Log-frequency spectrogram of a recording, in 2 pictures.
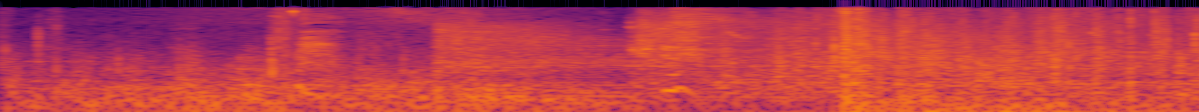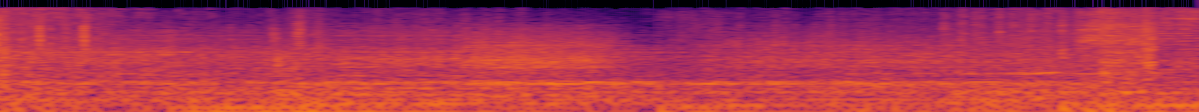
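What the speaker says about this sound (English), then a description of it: "Another explosion." A deep boom of an explosion in the Horizon Zero Dawn video game bursts out midway through a dense, loud battle soundscape of rumbling and clatter.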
